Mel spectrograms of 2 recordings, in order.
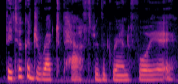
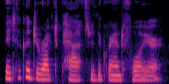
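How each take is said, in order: First: "foyer" said as foy-YAY; foyer French-style. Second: "foyer" said as FOY-er. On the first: Reader slips into the wrong accent, "foyer" as foy-yay. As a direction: end "foyer" on a yay sound. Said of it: "I don't say foyer". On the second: Reader retakes the line, "foyer" as FOY-er. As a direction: end "foyer" on an r sound. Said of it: "I say foyer". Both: Real, not acted.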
